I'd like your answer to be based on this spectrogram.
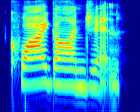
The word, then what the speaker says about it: Qui-Gon Jinn: Qui-Gon Jinn.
